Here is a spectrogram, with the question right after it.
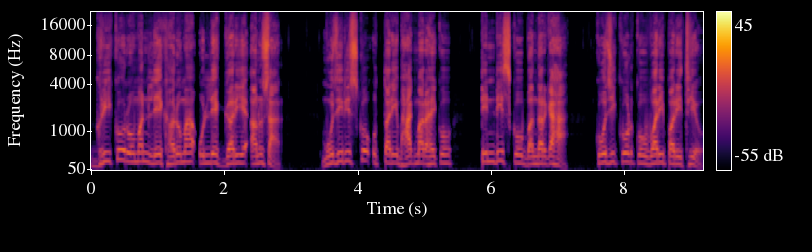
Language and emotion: Nepali, neutral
